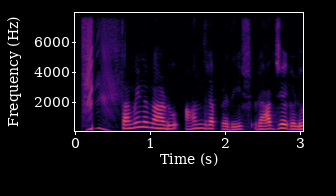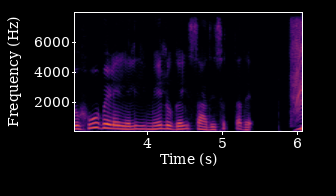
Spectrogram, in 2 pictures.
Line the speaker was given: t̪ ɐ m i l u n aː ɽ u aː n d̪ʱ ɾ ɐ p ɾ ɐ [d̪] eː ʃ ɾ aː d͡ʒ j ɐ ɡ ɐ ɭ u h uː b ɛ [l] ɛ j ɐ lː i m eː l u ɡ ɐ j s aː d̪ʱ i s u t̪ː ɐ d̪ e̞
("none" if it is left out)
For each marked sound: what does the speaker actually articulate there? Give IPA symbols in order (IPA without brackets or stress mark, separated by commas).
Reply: d̪, ɭ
